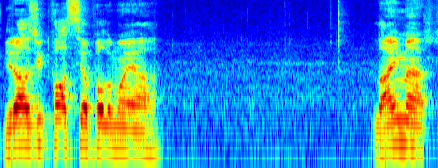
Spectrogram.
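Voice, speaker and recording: A young man commenting on his own football video game, getting frustrated and yelling at the players. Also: on the high side, takes it slowly. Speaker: gameplay streamer.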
